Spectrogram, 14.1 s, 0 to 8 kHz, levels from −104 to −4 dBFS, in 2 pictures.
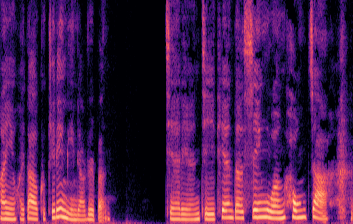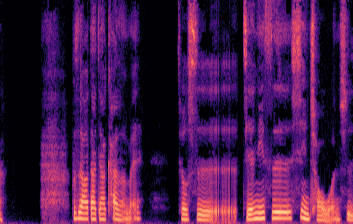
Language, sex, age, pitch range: Chinese, female, 20-39, 185-225 Hz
